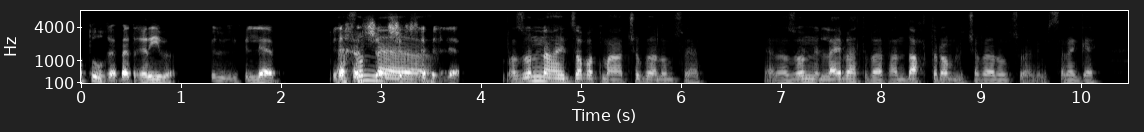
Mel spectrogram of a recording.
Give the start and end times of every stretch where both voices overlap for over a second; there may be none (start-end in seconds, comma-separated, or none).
none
